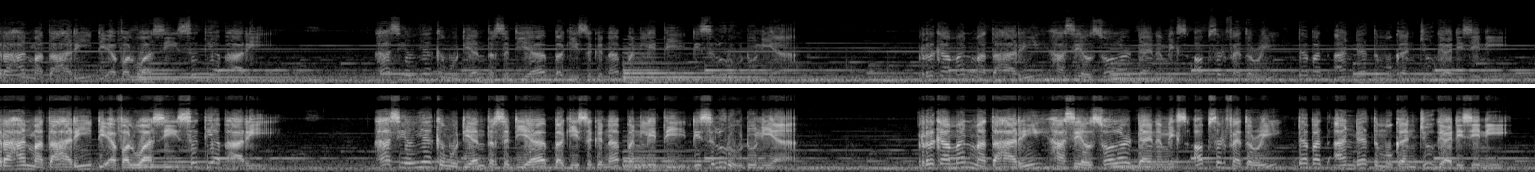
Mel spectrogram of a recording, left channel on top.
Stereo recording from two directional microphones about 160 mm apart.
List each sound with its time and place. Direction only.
0.0 s a man's voice: 25° right (ahead or behind)
3.7 s a man's voice: 25° right (ahead or behind)
9.2 s a man's voice: 25° right (ahead or behind)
